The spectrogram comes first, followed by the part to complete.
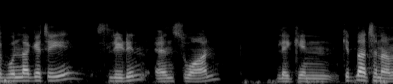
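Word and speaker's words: Schwann: कुछ लोग इनको बोलते हैं स्केलेडन एंड साकवान, ठीक है, लेकिन एक्चुअली जो प्रॉपर प्रोनाउंसिएशन है वो है स्लीडन एंड सुआन।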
